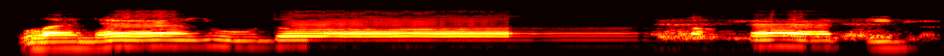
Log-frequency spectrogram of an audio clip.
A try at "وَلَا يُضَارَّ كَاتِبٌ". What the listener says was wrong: Coba ditekan lagi ro-nya dan ba-nya dipantulkan.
